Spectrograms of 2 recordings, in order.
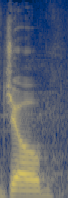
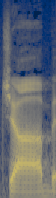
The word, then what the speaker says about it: Job: And that is pronounced Job, not Job. It's not a place where you find out how to do a resume or something like that.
